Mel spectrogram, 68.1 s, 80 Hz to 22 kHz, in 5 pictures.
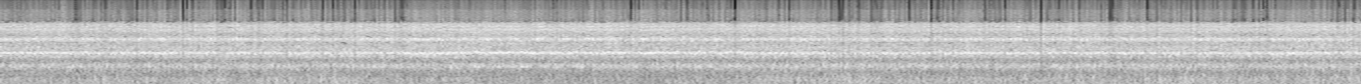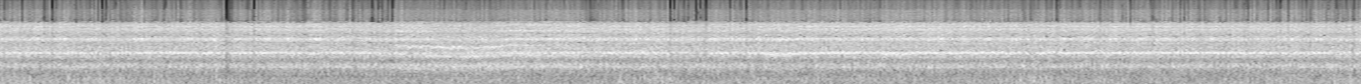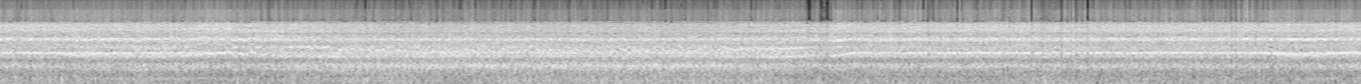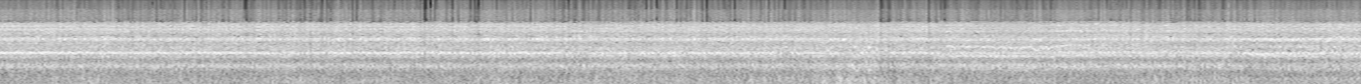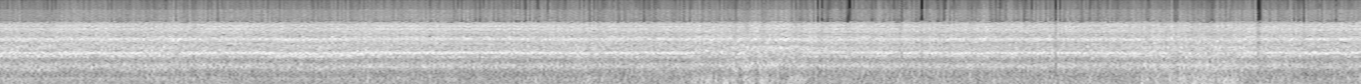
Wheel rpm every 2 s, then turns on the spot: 230, 230, 230, 230, 230, 230, 230, 230, 230, 220, 230, 230, 230, 230, 210, 210, 200, 200, 230, 230, 230, 230, 230, 230, 230, 220, 230, 220, 220, 230, 230, 250, 230, 230.
none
